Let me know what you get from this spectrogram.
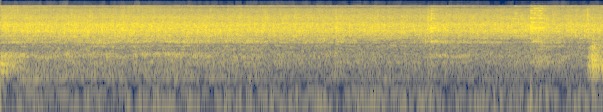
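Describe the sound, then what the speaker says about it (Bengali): Ground spice mixture of ginger paste, chillies, turmeric, coriander, cumin and Kashmiri chilli powder frying in a pan, a steady close sizzle with a couple of brief scrape or clink accents near the end. "এবার মশলাটাকে ভালো করে কষে নিতে হবে"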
